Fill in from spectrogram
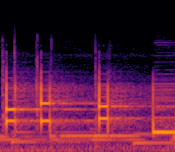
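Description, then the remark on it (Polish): Telephone keypad tones as a number is dialed to call the police: four short, evenly spaced two-pitch beeps, then a longer held tone, with no voices. “Zadzwonił na policję, kłamiąc, że jego imię i nazwisko to Jimmy Sale”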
